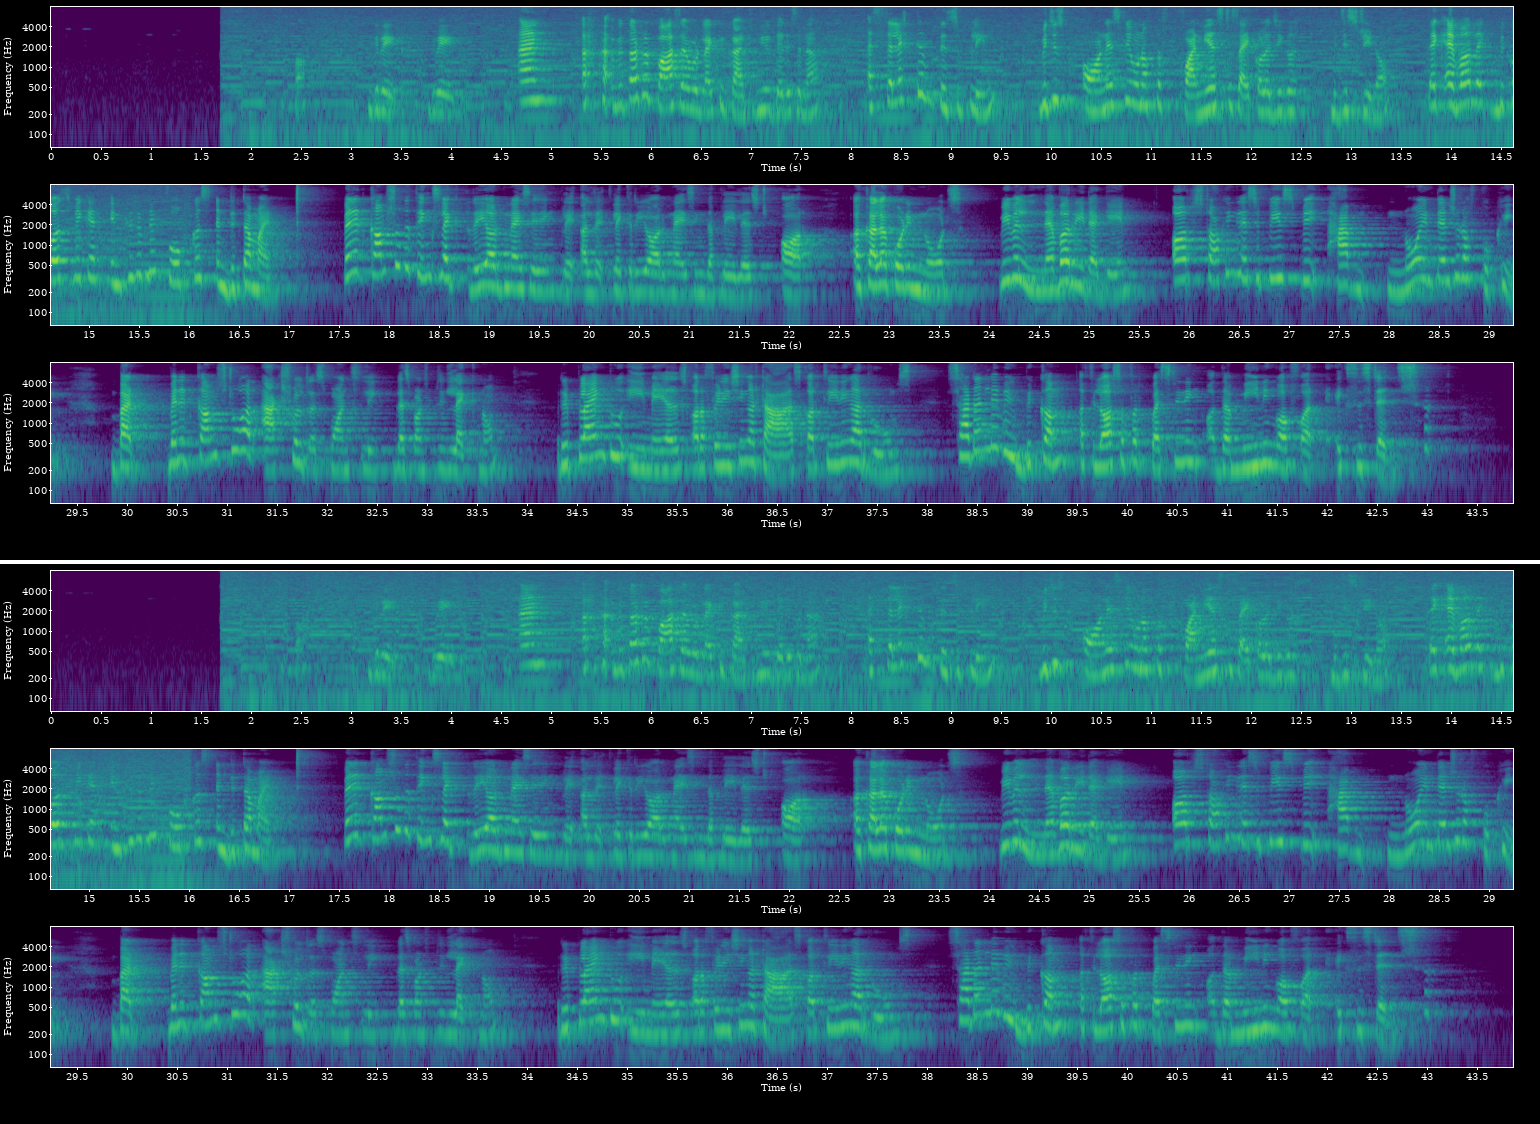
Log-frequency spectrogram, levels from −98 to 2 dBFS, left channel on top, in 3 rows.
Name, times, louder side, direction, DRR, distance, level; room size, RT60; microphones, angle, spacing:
sound 1, 1.7-16.0, right 4 dB, 25° right, 0.5 m, -39 dB
voice 1, 3.2-4.1 4.7-9.5 9.9-12.5 12.8-13.4 13.8-16.9 17.6-22.3 22.6-23.7 24.1-25.5 25.8-29.3 29.8-33.7 34.3-37.8 38.2-43.1, left 5 dB, 30° left, 12 dB, 0.3 m, -27 dB
9.0 x 3.8 x 6.1 m, 1.1 s
head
